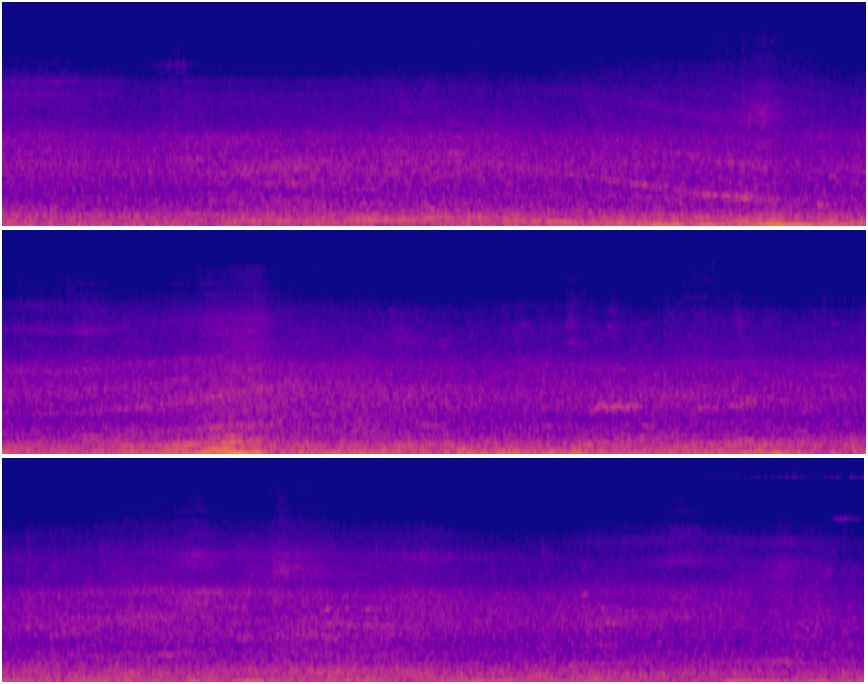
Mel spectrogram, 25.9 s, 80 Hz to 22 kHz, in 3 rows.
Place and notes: A côté de La Station, Nice, France - Next to La Station at rush hour
Cars, faint bird chirps
7 May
